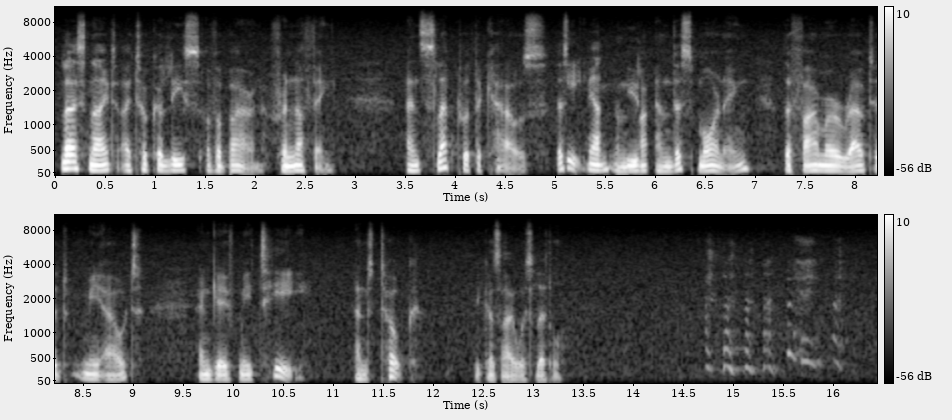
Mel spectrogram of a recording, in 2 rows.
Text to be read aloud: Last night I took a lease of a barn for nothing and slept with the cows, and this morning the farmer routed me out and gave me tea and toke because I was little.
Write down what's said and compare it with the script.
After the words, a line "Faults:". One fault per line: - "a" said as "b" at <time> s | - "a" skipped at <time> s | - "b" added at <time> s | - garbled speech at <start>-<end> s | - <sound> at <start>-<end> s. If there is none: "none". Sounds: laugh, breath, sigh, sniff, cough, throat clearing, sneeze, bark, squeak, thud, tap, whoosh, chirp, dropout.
Last night I took a lease of a barn for nothing and slept with the cows, [garbled] and this morning the farmer routed me out and gave me tea and toke because I was little.
Faults:
- garbled speech at 5.0-5.9 s
- laugh at 14.7-16.2 s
